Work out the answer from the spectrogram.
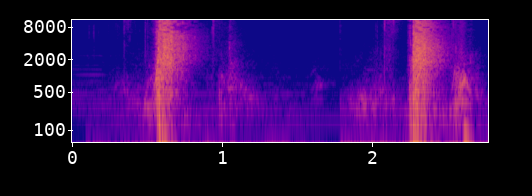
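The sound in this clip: Two whip lashes, each a sharp, bright crack followed by a softer secondary snap, separated by a quiet pause and heard alone without voices.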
